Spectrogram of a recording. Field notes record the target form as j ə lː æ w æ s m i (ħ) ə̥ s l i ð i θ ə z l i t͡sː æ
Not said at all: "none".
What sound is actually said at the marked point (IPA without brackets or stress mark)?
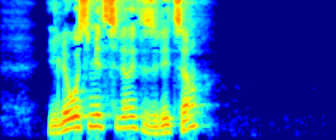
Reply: θ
